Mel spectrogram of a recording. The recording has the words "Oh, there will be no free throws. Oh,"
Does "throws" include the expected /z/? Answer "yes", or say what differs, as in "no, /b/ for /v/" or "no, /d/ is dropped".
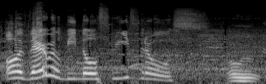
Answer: no, /s/ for /z/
